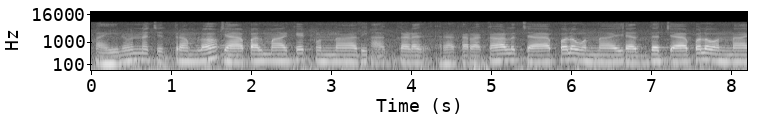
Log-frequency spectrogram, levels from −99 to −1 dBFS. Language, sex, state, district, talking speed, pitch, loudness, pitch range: Telugu, male, Andhra Pradesh, Visakhapatnam, 90 wpm, 140 Hz, -21 LUFS, 135-150 Hz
